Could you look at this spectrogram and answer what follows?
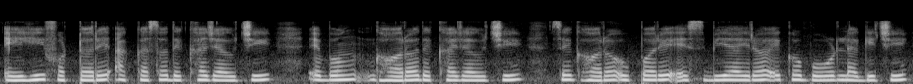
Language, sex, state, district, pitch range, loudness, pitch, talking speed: Odia, female, Odisha, Malkangiri, 195-210 Hz, -13 LUFS, 205 Hz, 105 wpm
